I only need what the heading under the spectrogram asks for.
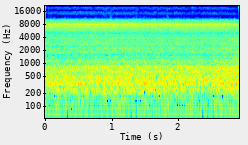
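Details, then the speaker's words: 2017 Lennox rooftop HVAC unit, leak found with the H10 and pinpointed with an ACCUTRAK ultrasonic detector: a steady, even rushing hiss; a slow refrigerant leak just seeping out, possibly on the middle pass of the coil. "So what I think's happening is, if I was to pump this unit up with 500 pounds of nitrogen, I think we'd get a steady stream, but I think the leak is just kind of seeping out."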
